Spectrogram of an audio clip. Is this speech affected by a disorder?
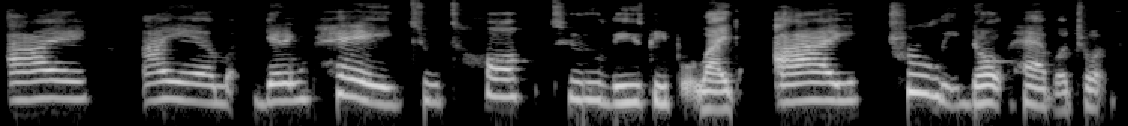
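Yes: stuttering; stutter since at least high school, caused shyness, quietness and shame then; still stutters, work role forced out of shell; stuttering not under own control; here repeated words, prolonged sounds.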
